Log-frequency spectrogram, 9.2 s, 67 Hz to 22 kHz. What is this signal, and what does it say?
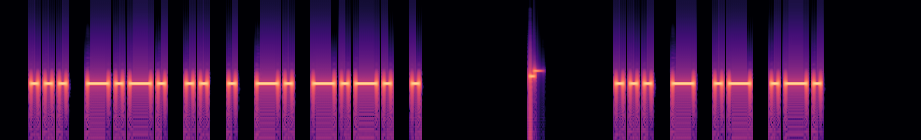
Morse code, heard as a keyed tone, about 17 wpm, 700 Hz. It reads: SCIENCE STAR
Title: Sentences from Top 1000 Words - Review Part 2 - New Word Drill - 17wpm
